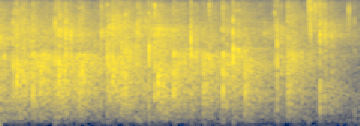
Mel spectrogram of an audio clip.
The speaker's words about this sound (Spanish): Aplauda el nombre del Señor.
